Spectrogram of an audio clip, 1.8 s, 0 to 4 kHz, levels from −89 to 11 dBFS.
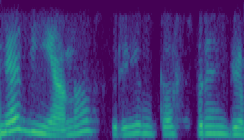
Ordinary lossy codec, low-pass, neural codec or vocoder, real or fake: Opus, 24 kbps; 3.6 kHz; none; real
